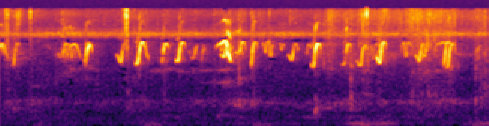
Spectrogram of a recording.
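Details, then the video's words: Domestic chicks beside their mother hen, giving dense, high, downslurred peeps that overlap rapidly, about two per second and often faster, with a faint low hum behind them. "Baby hen sound | Chicks chirping sounds"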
